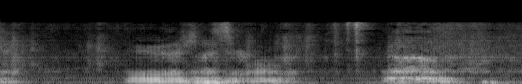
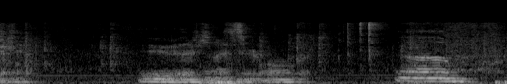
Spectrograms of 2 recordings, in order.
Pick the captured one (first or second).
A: second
